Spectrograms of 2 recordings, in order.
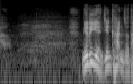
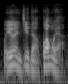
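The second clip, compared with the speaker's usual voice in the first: ordinary talk, nothing marked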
